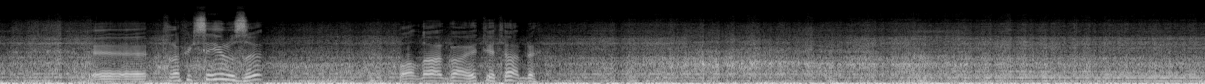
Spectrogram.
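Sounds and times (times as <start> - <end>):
wind rushing over microphone: 0.0 - 12.0
scooter engine at high revs: 2.8 - 12.0.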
